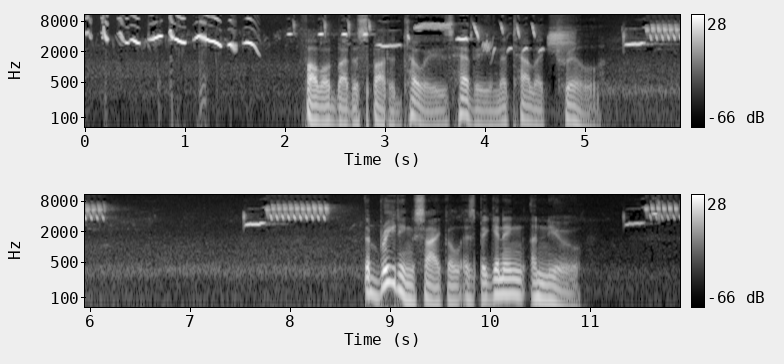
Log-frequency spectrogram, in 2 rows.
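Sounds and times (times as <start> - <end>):
male house finch singing rich jumbled warble: 0.0 - 6.3, 7.5 - 8.5
speech: 2.2 - 5.2, 8.8 - 11.0.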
